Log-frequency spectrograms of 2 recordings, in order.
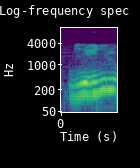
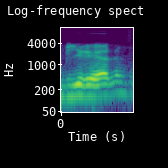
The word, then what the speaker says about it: Be Real: Alors l'association Biril ou Biréal, les gens choisissent la prononciation,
